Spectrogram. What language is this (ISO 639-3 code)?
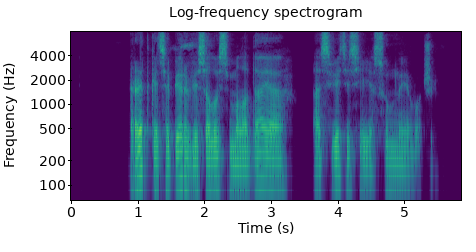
bel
